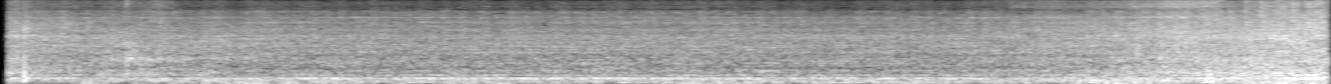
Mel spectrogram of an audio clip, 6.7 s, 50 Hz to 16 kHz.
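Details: Gigabyte 7900 XT graphics card, two months old: steady fan whoosh with a rough, gritty low grinding rumble that swells toward the end, from the card's fan.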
